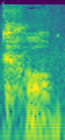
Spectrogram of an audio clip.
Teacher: Chữ K mình bật hơi vào come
